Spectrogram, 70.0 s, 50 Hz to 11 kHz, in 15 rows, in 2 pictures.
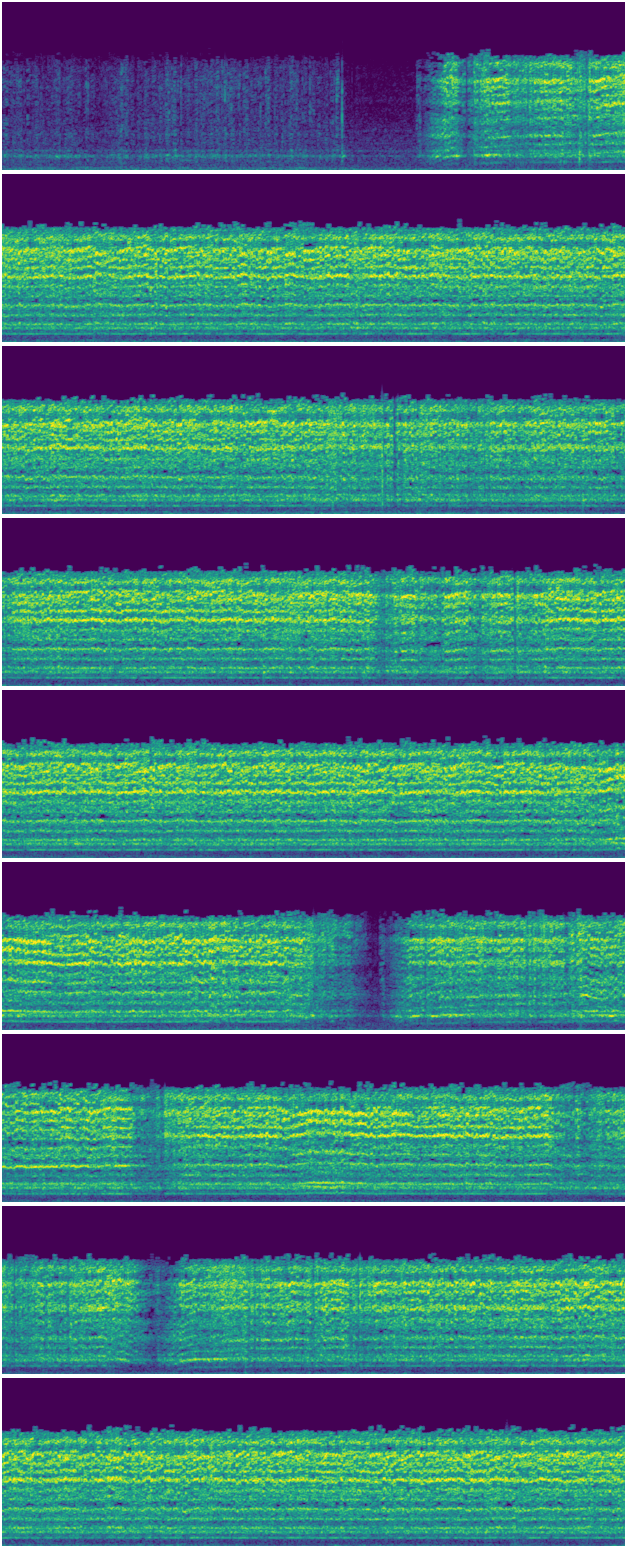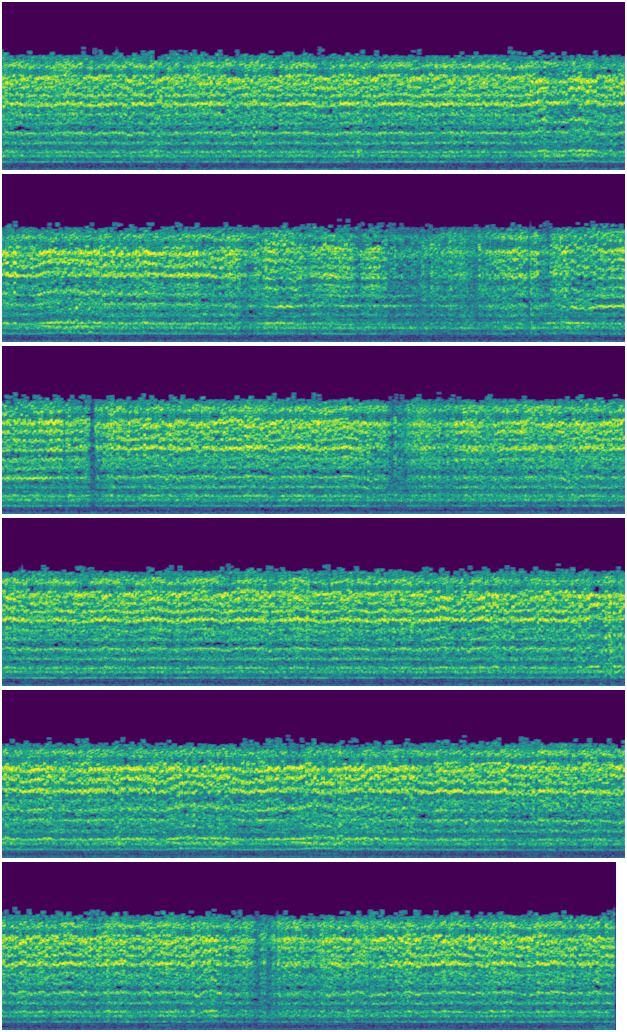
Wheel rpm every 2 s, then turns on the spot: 20, 50, 160, 160, 160, 160, 160, 160, 160, 160, 160, 160, 140, 120, 160, 160, 140, 140, 160, 160, 160, 160, 160, 160, 160, 160, 160, 160, 160, 160, 160, 160, 160, 160, 160.
0-2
